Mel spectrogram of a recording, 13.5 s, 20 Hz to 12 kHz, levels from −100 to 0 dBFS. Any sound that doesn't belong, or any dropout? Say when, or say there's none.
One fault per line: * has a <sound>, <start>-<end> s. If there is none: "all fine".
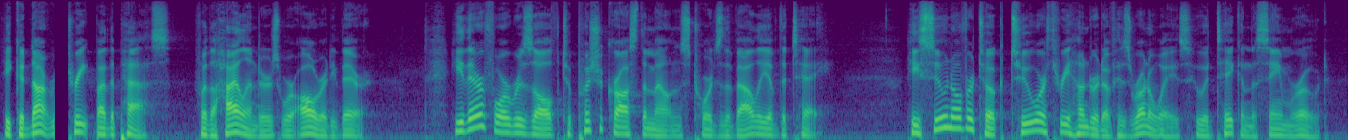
* has a dropout, 0.5-0.7 s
